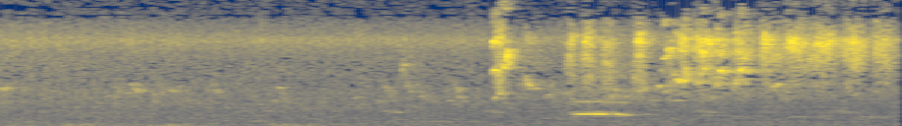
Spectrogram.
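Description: Small birds chirping in quick, high twitters that begin about three seconds in, with a short whistled note about four seconds in, over a faint steady background hum.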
